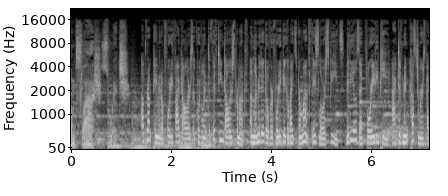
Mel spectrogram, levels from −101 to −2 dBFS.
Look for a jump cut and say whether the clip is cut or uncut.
uncut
